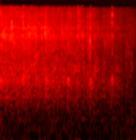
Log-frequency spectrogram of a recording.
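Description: A large seated audience applauding, the clapping slowly dying away toward the end.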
